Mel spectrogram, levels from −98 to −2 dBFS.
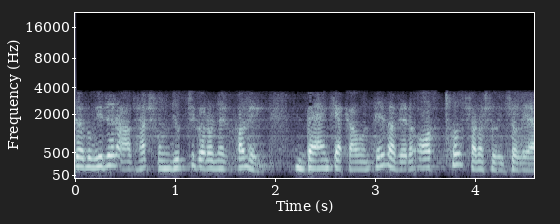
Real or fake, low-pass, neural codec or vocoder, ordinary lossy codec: fake; 3.6 kHz; codec, 16 kHz, 1.1 kbps, Voila-Tokenizer; AAC, 24 kbps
